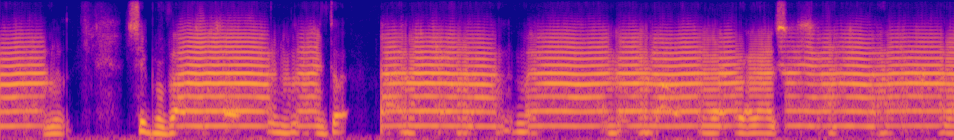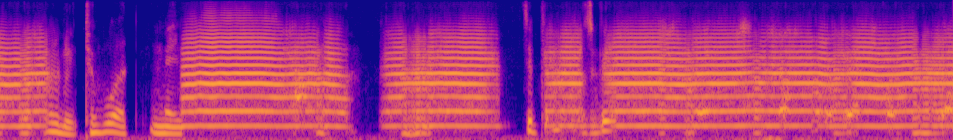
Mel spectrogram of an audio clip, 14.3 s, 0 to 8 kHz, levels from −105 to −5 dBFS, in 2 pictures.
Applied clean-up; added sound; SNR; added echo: neural diffusion model UNIVERSE++.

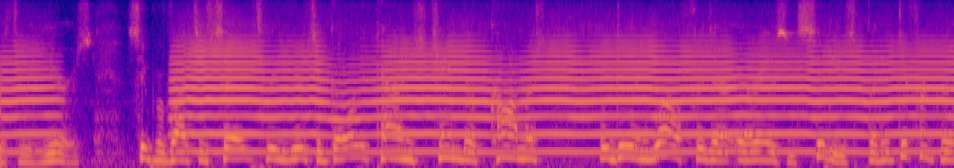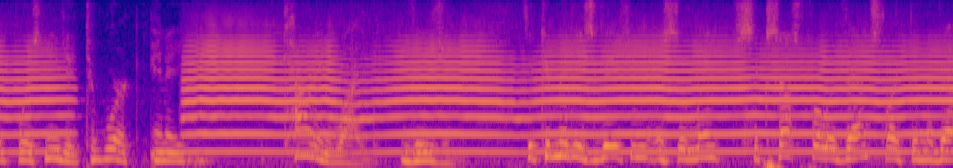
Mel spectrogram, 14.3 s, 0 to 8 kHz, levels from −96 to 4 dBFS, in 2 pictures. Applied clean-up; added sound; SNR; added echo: none; Trumpet; -3 dB; none.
